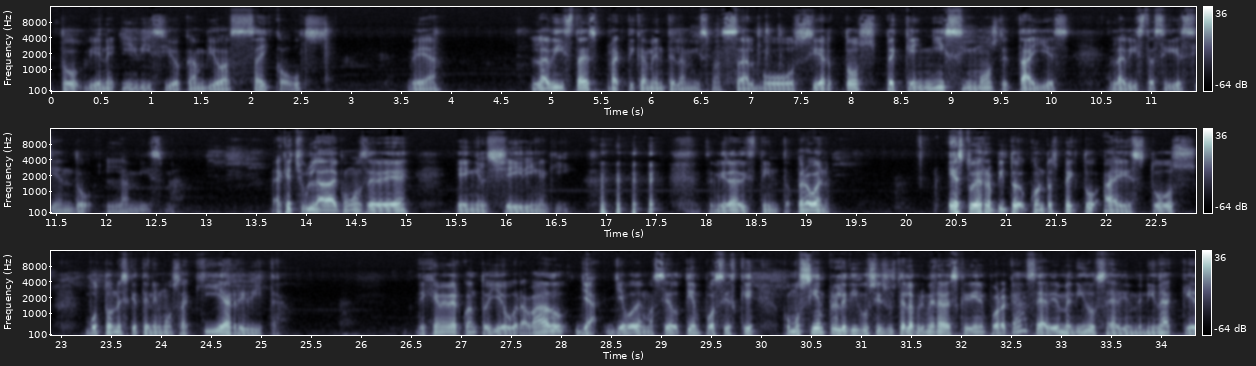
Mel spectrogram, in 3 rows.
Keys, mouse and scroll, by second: 0.0 click, 1.0 click, 1.9 click, 4.0-5.0 shift+middle drag, 5.4 scroll up 1, 7.7 shift+z, 11.5 click, 12.9-14.6 middle drag, 14.6 scroll up 1, 15.0-16.2 middle drag, 16.2 scroll up 1, 17.2 scroll down 1, 17.4-19.5 middle drag, 28.4 click, 29.1 click, 30.2-30.5 scroll down 1, 30.6-31.6 middle drag.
